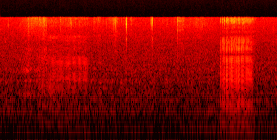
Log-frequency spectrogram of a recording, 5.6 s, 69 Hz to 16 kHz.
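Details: Large cat of at least about 30 lbs, said to snore as loud as a human, asleep: noisy breathing with a rough, rattling snore near the end over background hiss; snoring.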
